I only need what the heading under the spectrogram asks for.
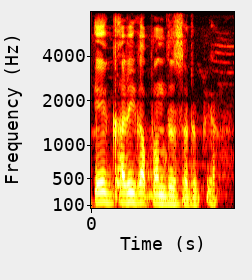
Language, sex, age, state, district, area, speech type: Urdu, male, 30-45, Bihar, Saharsa, rural, spontaneous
